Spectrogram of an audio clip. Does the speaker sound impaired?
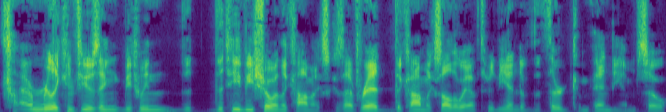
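Yes: cleft lip and palate; treated as a baby.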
